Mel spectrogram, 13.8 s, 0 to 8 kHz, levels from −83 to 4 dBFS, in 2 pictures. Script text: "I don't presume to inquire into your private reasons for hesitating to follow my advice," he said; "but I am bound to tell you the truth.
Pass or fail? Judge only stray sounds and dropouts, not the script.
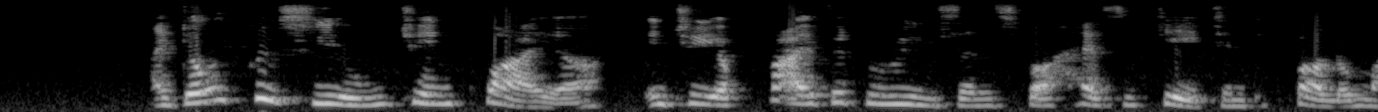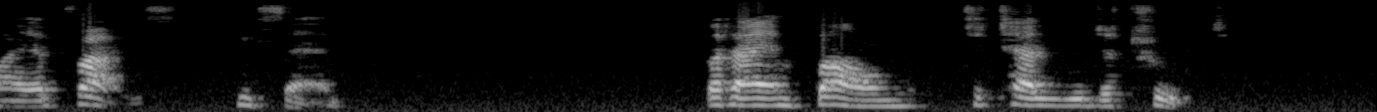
pass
